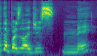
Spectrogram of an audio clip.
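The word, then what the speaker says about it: mais: todavia me me E você já sabe que a gente pronuncia me porque a gente não lê o s do final e o ai e você sabe que a gente pronuncia me porque a gente tem o s no final que a gente não lê e o ai como Regra geral tem som de E então i me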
